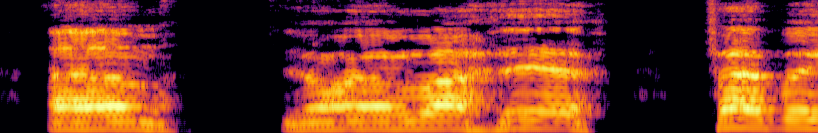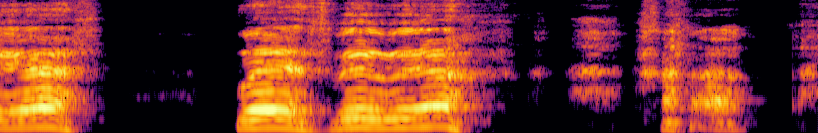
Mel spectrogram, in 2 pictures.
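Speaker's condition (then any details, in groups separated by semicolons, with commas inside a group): ALS; voice may sound peculiar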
